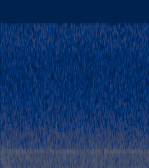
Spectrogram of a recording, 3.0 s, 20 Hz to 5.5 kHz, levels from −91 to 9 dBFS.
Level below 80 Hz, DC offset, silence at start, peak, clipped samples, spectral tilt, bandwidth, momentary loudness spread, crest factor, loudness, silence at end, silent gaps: -68 dBFS; under 0.1%; 0 s; -44 dBFS; under 0.1%; -3.5 dB/octave; 5.4 kHz; 1 LU; 14 dB; -60 LUFS; 0 s; none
